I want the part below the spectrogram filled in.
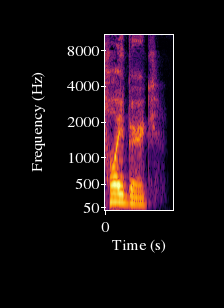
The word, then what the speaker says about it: Højbjerg: It's Peter Hojbjerg. – It's Højbjerg. – Højbjerg. – That's how you pronounce it.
